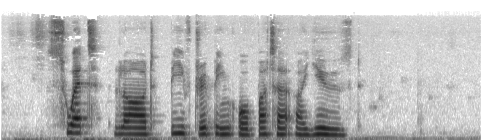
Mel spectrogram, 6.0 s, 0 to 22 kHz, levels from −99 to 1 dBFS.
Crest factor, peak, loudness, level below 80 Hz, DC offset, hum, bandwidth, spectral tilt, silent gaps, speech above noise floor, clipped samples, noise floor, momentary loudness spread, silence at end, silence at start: 16 dB; -2 dBFS; -18 LUFS; -44 dBFS; under 0.1%; none; 14 kHz; -5.5 dB/octave; none; 33 dB; under 0.1%; -50 dBFS; 10 LU; 1.4 s; 0.25 s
